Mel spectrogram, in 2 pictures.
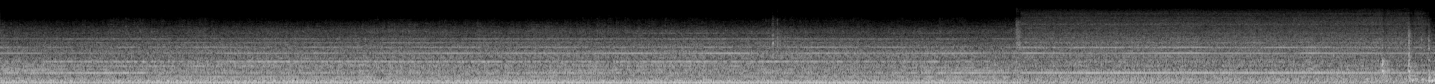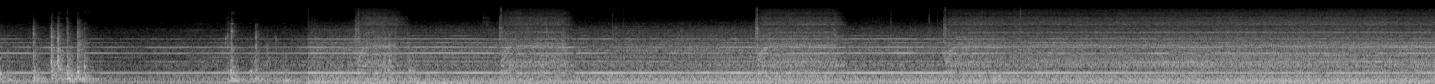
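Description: Steady running of an M270 MLRS tracked launcher vehicle, with a steady whine held over it during a rocket-pod reload. A few short knocks come about halfway through.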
